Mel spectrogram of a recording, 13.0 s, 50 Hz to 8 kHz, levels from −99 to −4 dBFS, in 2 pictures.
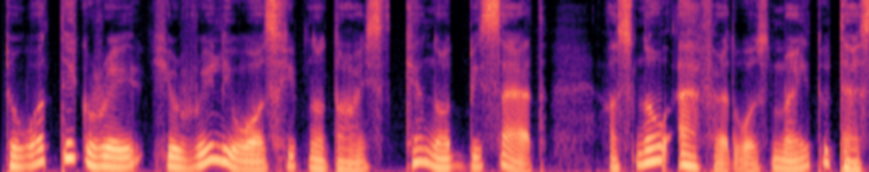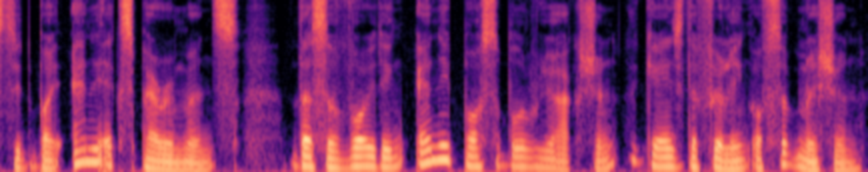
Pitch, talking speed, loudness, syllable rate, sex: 120 Hz, 145 wpm, -21 LUFS, 4.5 syllables/s, male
